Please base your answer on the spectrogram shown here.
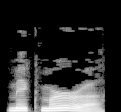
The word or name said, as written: MacMurra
